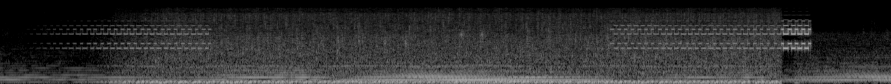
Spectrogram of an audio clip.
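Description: A car engine rumbles as a car drives past.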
